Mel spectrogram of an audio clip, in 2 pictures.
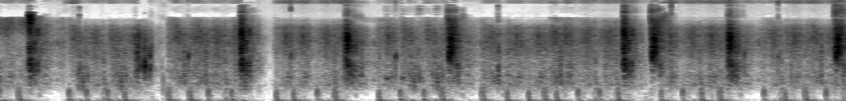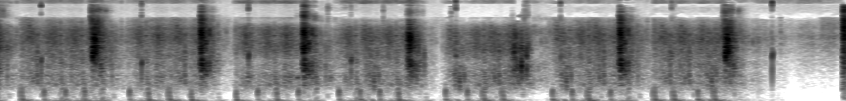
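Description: A stone block breaks apart with a short crunch, over and over.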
